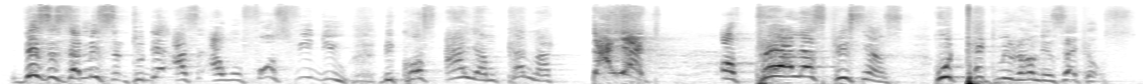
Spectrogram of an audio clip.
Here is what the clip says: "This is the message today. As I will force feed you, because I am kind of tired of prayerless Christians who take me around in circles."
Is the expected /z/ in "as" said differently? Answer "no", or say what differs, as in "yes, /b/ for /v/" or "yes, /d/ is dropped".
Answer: yes, /s/ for /z/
